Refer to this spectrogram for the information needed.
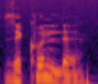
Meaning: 1. A unit of time; a second 2. A unit of angular measurement; a second 3. A second, an interval of 1 (kleine Sekunde, minor second) or 2 (große Sekunde, major second) semitones
- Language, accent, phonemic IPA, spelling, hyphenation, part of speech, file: German, Germany, /zeˈkʊndə/, Sekunde, Se‧kun‧de, noun, De-Sekunde.ogg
